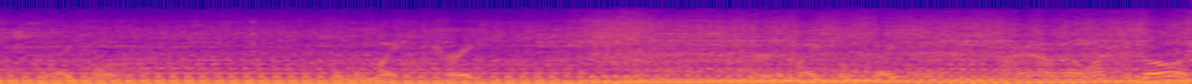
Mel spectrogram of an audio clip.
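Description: Engine of a homemade trike running steadily while riding, a loud continuous motorcycle-like drone with a deep low rumble that shifts pitch partway through as the throttle changes; a voice talks over it.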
